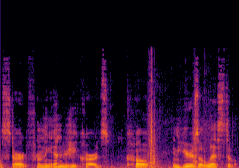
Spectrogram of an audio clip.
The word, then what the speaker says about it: Koh: Ko is pronounced Ko.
